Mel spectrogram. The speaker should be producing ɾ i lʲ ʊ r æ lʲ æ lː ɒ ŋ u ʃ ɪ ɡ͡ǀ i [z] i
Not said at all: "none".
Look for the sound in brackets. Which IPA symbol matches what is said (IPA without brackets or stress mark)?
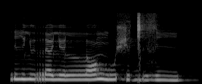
z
